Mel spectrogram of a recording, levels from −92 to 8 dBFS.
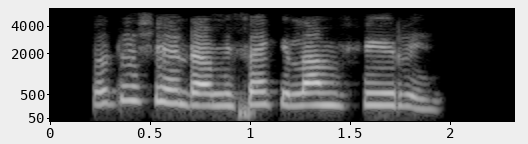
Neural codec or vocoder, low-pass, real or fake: codec, 44.1 kHz, 7.8 kbps, DAC; 5.4 kHz; fake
